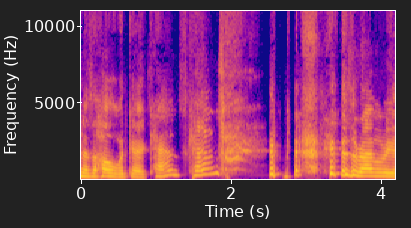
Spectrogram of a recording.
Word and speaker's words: Cairns: Cairns, yes.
